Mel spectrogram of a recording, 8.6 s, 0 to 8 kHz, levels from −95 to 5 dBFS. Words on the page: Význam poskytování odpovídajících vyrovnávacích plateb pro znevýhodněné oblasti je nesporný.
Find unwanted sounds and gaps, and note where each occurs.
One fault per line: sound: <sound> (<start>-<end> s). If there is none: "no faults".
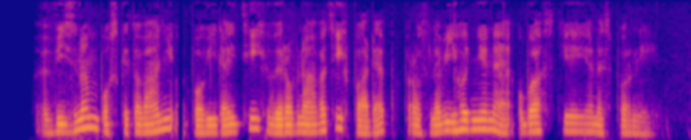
sound: dropout (2.2-2.3 s)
